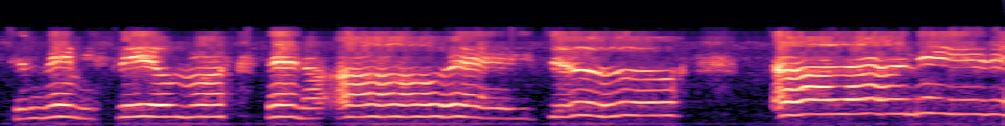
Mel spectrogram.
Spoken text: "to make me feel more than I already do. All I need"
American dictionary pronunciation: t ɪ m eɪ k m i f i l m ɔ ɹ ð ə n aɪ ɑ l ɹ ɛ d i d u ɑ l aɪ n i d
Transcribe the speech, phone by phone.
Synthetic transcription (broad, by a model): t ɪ m eɪ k m i f i l m ɔ ɹ ð ə n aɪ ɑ l w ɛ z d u ɑ l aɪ n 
